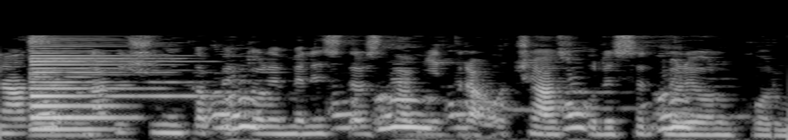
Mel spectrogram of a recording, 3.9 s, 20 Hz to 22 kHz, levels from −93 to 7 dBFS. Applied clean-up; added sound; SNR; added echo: classical method Wiener filter.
